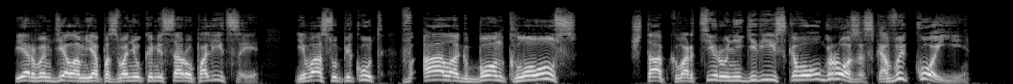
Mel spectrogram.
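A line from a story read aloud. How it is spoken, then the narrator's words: Shouting. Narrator (Russian): Она уже кричала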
